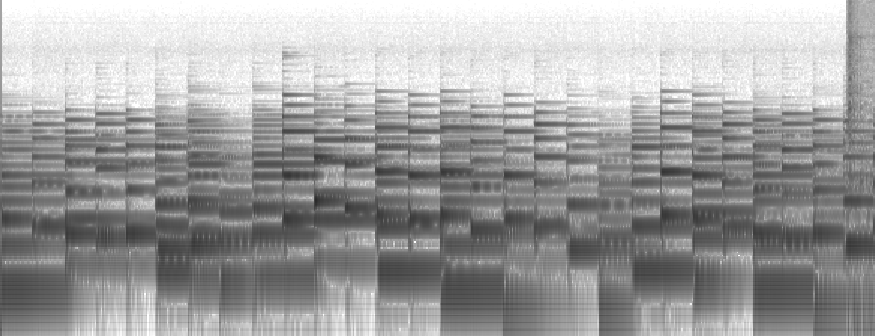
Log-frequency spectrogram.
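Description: Background piano music, a gentle tune of evenly paced single notes over a low accompaniment.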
